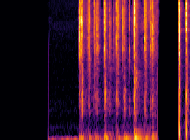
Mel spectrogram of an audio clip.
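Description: Computer keyboard typing sound effect: a quick run of key clicks lasting about a second, starting about a second in.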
